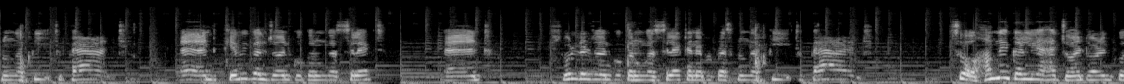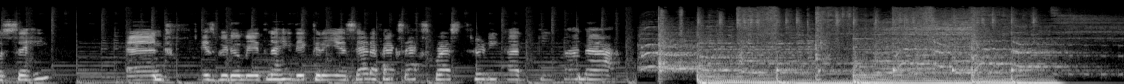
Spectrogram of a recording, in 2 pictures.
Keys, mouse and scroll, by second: 1.5 alt+click, 2.7 click, 5.3 shift+click, 7.2 p, 9.2-9.6 scroll down 1, 9.6 alt+click.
